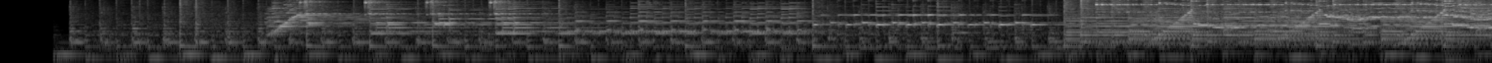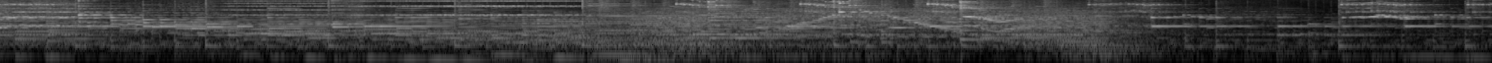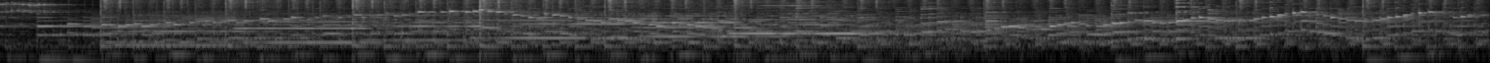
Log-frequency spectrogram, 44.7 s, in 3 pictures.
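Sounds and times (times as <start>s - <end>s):
Romanian folk music variation: 1.4s - 44.7s.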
